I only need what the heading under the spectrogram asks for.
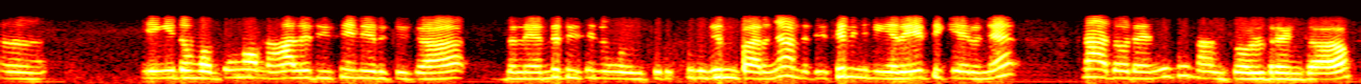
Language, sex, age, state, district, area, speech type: Tamil, female, 18-30, Tamil Nadu, Vellore, urban, conversation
